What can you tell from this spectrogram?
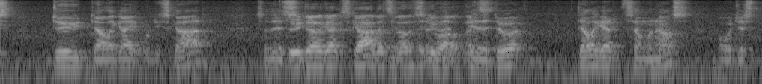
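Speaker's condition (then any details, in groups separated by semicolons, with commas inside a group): No condition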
